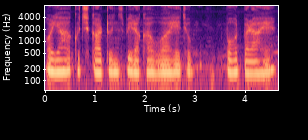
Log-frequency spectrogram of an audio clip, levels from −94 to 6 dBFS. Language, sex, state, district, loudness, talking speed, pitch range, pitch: Hindi, female, Arunachal Pradesh, Papum Pare, -14 LUFS, 155 wpm, 130-175 Hz, 165 Hz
